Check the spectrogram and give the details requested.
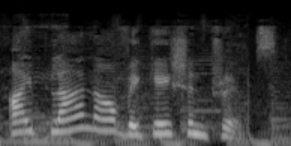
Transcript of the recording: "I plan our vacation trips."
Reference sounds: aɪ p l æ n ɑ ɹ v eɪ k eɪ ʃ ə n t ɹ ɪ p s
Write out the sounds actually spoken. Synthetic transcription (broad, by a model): aɪ p l æ n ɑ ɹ v eɪ k eɪ ʃ ə n t ɹ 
